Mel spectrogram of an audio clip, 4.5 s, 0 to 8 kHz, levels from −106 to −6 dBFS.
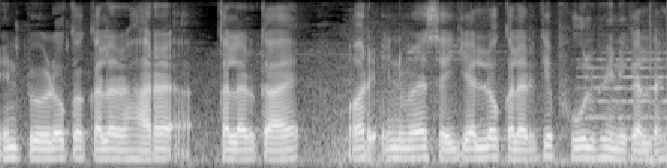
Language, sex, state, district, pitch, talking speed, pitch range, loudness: Hindi, male, Odisha, Khordha, 115 Hz, 255 wpm, 110-125 Hz, -17 LUFS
